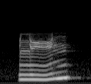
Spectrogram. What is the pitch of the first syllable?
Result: rising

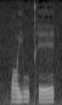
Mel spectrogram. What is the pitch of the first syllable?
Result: low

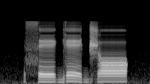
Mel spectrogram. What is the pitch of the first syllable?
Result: low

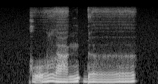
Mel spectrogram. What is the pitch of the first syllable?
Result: rising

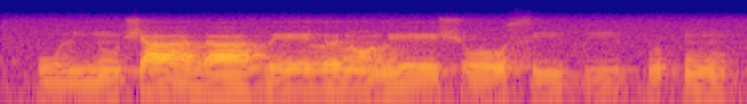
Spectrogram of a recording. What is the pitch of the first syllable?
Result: low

